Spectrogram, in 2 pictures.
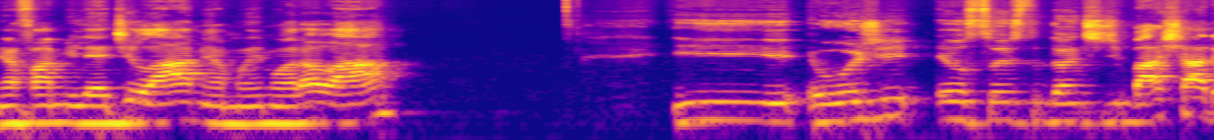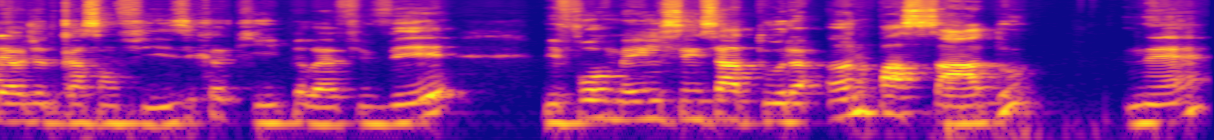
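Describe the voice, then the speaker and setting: In an ordinary speaking voice, a man talks at a fairly slow pace with fairly high pitch and fairly even intonation. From Brazil, Minas Gerais (Guidoval). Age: 20s. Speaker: physical education student and gym intern. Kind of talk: casual chat.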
